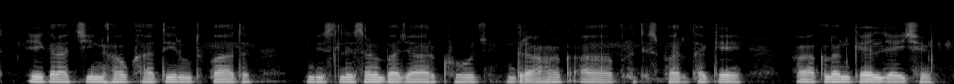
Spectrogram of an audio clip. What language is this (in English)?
Maithili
